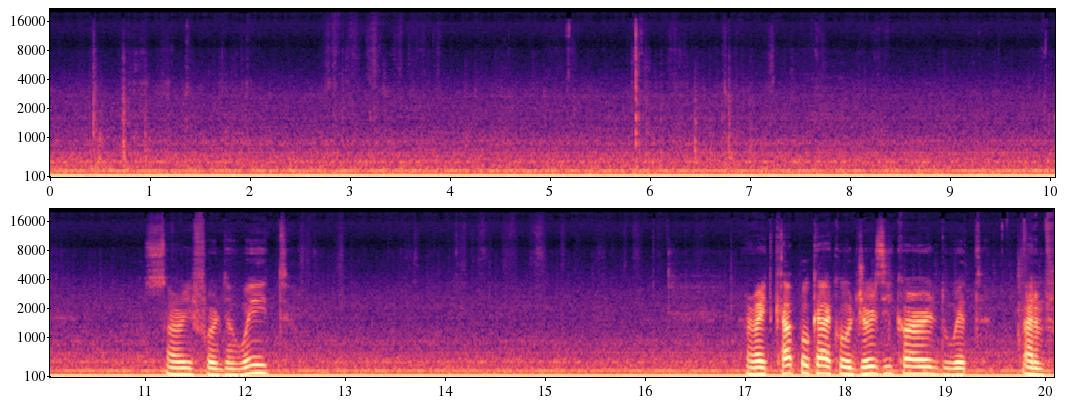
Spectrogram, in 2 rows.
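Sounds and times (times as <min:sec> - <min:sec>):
low electrical hum: 0:00.0 - 0:20.0
cards clicking and tapping: 0:00.4 - 0:02.0.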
